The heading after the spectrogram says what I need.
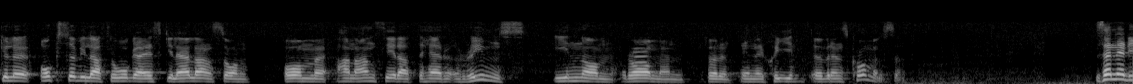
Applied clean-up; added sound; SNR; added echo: neural mask model Resemble Enhance denoiser.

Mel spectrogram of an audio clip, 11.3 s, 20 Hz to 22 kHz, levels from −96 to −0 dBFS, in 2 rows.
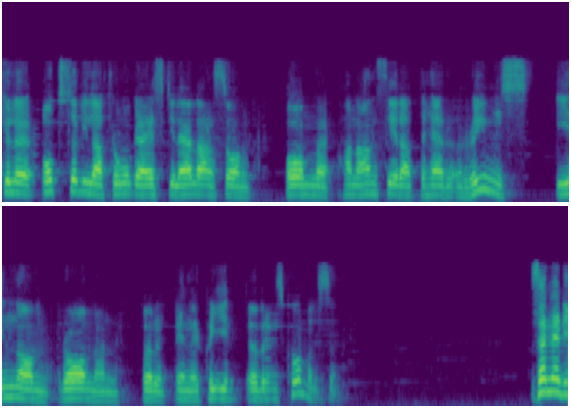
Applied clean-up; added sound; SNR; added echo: neural mask model DeepFilterNet 3.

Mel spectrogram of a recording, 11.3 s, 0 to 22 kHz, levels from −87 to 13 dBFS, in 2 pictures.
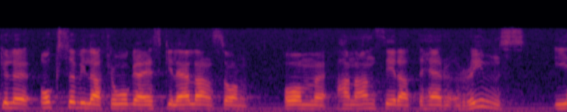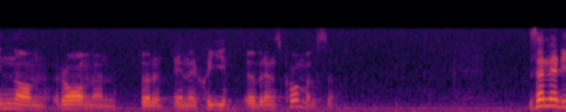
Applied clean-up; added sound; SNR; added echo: none; none; none; none.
